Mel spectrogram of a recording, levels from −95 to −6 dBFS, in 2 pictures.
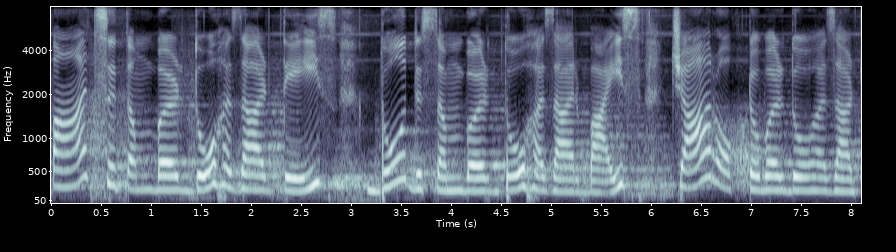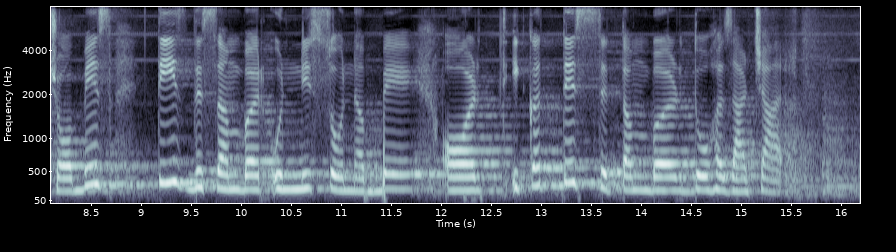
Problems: constant background noise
